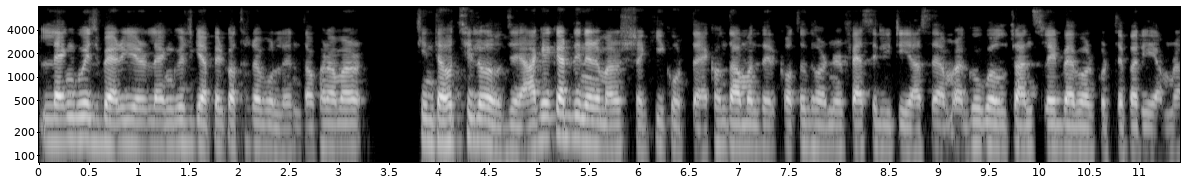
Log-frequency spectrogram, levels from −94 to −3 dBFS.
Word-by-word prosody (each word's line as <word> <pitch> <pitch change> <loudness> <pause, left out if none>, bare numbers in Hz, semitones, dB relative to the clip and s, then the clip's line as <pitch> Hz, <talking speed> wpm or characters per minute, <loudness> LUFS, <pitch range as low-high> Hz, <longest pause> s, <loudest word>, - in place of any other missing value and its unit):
language 155 +1 +5
barrier, 135 0 +4
language 135 +1 -2
gap 130 - +4
এর 130 - -3
কথাটা 135 +1 0
বললেন 115 -2 -6
তখন 125 +3 -3
আমার 130 0 +2 0.7
চিন্তা 145 -2 +3
হচ্ছিল, 150 +1 -3 0.3
যে 125 - -1 0.2
আগেকার 160 +4 +5
দিনের 145 -3 +4
মানুষরা 125 0 -3
কী 140 - -8
করতো। - - -8
এখন 135 +3 -6
তো - - +3
আমাদের 125 0 -2
কত - - -3 0.2
ধরনের 125 -1 -4
facility 125 0 -2
আছে। - - -8
আমরা 115 - -2
Google 130 -2 +1
Translate 125 +1 +1
ব্যবহার 120 -1 +2
করতে - - -5
পারি, 120 0 0
আমরা 110 0 -11
130 Hz, 165 wpm, -27 LUFS, 125-140 Hz, 0.7 s, language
